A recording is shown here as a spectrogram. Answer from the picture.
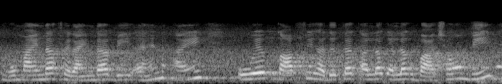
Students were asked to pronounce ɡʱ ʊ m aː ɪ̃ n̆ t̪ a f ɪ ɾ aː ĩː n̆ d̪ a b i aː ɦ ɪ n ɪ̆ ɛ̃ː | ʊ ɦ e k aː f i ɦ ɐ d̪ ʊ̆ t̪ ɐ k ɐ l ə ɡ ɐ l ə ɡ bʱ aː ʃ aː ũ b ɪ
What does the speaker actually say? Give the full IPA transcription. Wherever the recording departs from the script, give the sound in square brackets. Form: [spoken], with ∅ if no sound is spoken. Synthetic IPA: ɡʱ ʊ m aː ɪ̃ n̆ [d̪] a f ɪ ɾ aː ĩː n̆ d̪ a b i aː ɦ ɪ n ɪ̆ ɛ̃ː | ʊ ɦ e k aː f i ɦ ɐ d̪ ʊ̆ t̪ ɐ k ɐ l ə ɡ ɐ l ə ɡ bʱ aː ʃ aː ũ b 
